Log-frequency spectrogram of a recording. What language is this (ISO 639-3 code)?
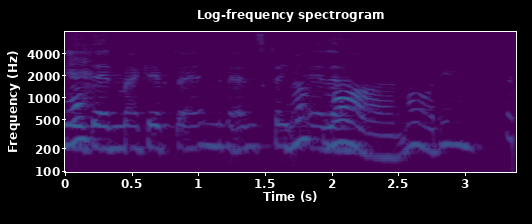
dan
